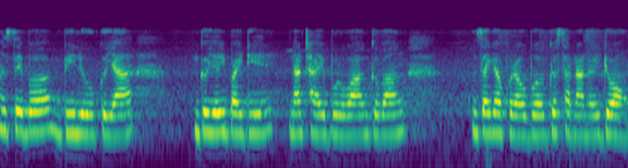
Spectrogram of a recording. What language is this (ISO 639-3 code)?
brx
